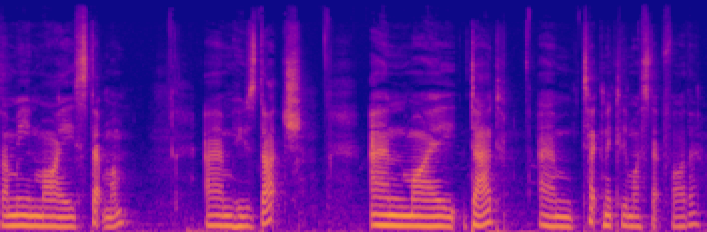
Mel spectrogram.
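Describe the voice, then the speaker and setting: A woman from East Africa sits in as a podcast guest, talking openly and easily. She laughs readily and fills her pauses with little fillers as she tells her story. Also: extremely low pitch, a little mellow. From born in Uganda, raised in Kenya and Tanzania, UK since age eleven. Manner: chatty and open, laughs easily, many fillers. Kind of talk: conversational podcast interview.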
